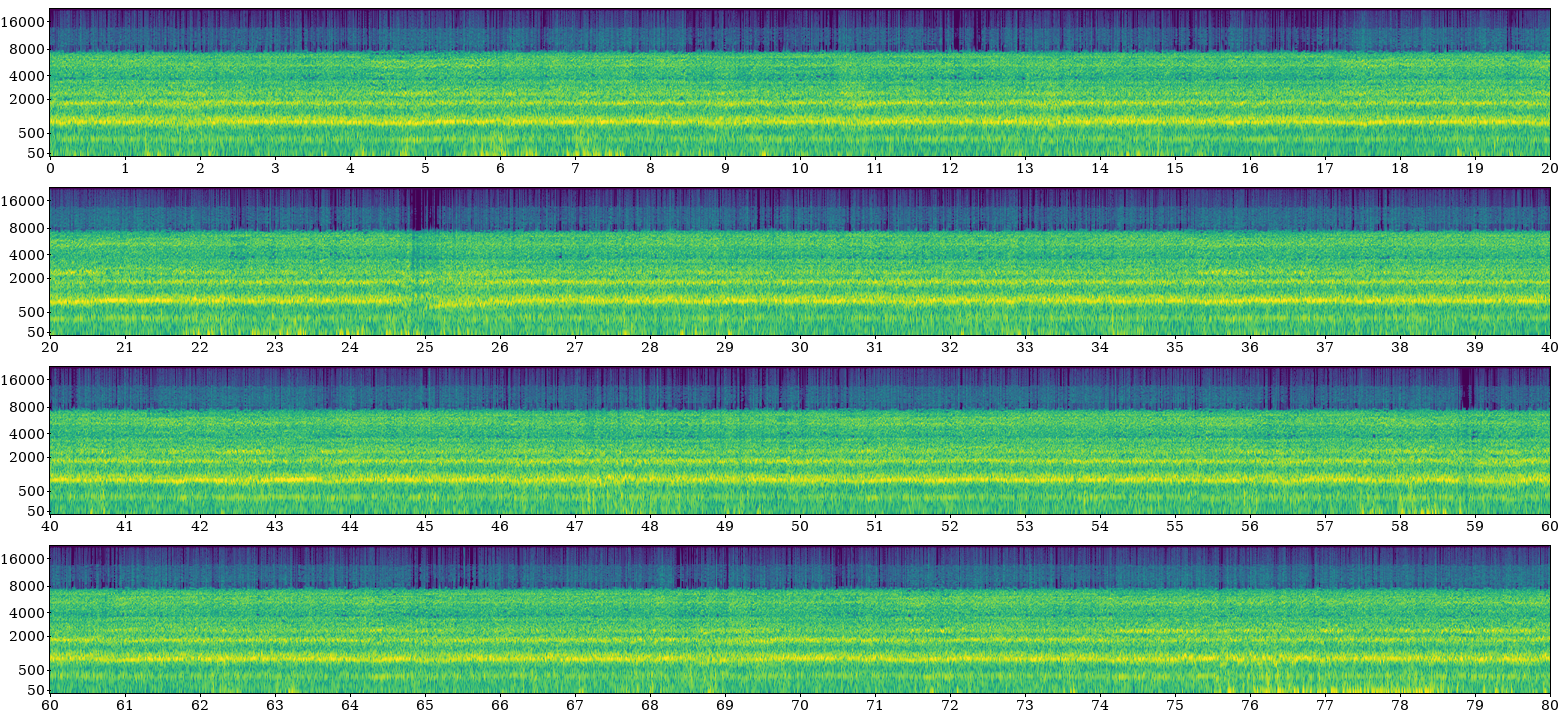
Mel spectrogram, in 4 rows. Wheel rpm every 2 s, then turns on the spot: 230, 230, 220, 230, 230, 230, 230, 240, 230, 230, 230, 230, 200, 230, 230, 230, 230, 230, 230, 230, 230, 220, 230, 220, 230, 230, 230, 230, 220, 220, 230, 230, 220, 230, 220, 220, 230, 210, 230, 220.
none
